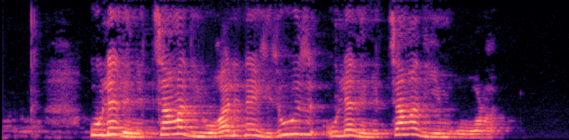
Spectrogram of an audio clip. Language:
Kabyle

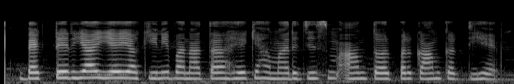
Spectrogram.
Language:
Urdu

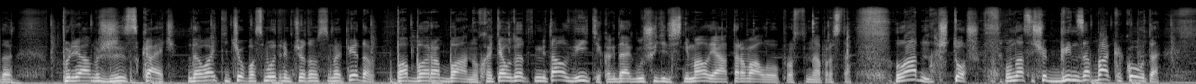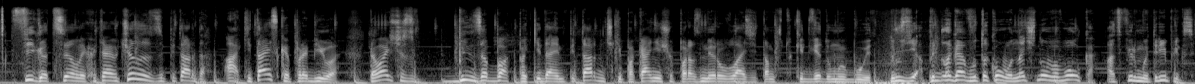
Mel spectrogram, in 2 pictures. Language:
Russian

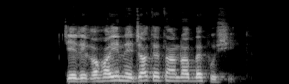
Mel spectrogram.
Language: Persian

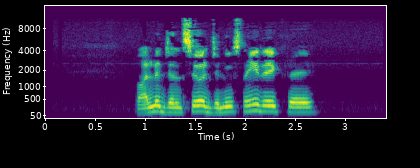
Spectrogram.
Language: Urdu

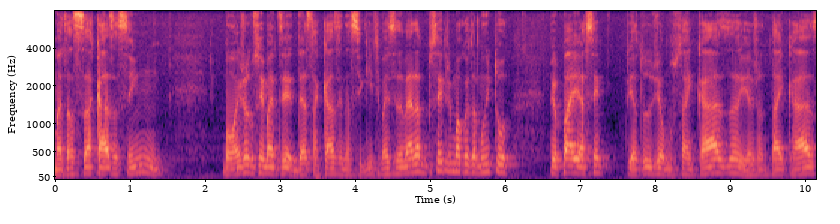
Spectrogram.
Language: Portuguese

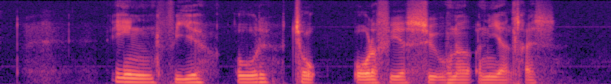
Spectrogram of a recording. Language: Danish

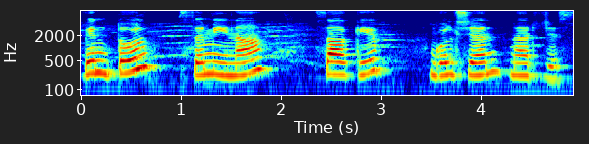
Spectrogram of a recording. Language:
Kashmiri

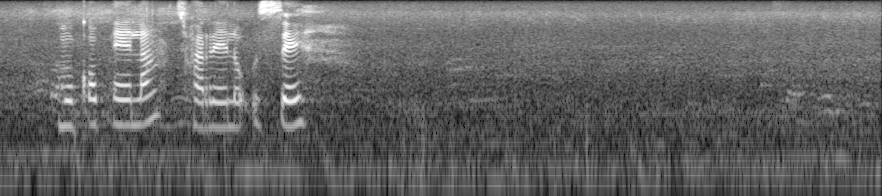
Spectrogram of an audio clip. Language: Southern Sotho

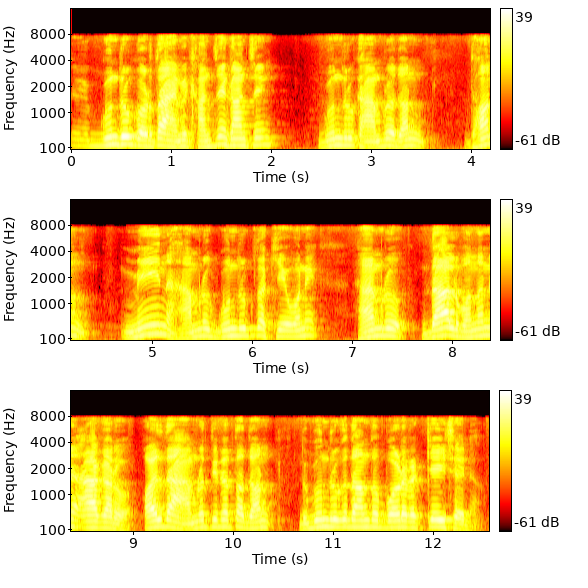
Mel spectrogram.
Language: Nepali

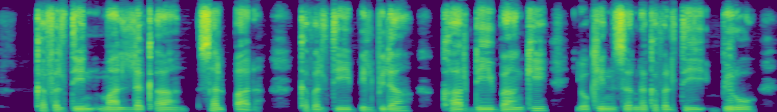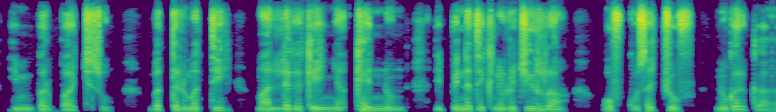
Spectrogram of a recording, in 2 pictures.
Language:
Oromo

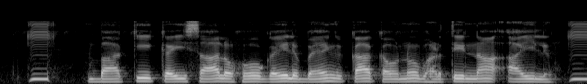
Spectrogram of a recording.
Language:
Bhojpuri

